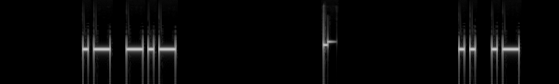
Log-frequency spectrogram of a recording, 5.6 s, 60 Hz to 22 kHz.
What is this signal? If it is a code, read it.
Morse code, heard as a keyed tone, about 22 wpm, 700 Hz. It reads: AK IA
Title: US States 22wpm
